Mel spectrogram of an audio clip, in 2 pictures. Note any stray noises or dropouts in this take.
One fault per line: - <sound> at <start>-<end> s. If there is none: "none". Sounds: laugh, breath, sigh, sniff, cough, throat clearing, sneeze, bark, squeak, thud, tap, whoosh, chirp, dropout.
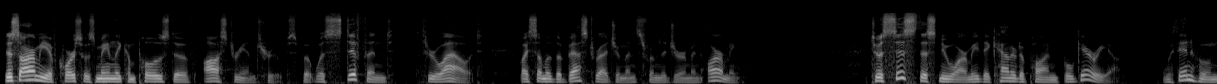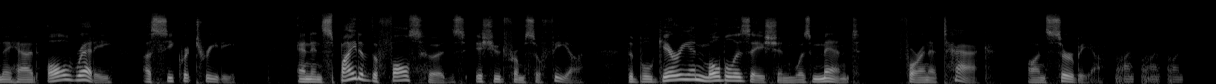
- laugh at 23.3-24.0 s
